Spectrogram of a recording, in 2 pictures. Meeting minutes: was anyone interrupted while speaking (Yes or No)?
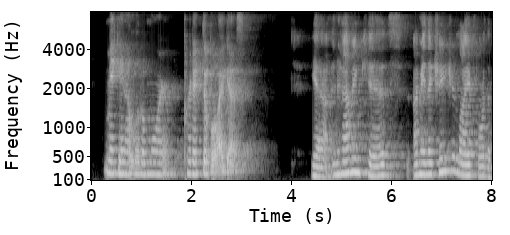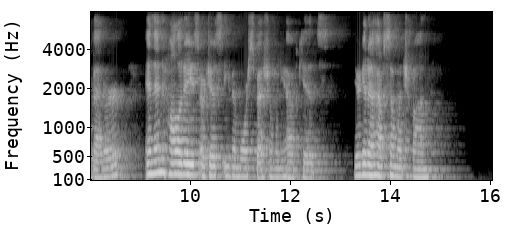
No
